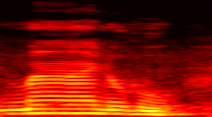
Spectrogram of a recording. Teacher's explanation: Hukum membacanya dipanjangkan dengan 2 harakat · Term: mad silah qasirah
